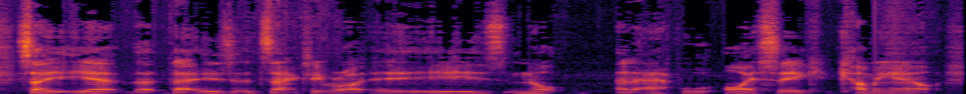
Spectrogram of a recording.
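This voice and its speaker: In a strong British accent, a man talks at a very slow pace. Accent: thick British. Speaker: vaping vlogger. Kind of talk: casual chat.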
